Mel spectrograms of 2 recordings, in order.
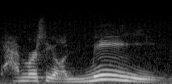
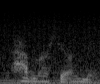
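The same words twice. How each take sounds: First: ME drawn out long, high and loud; exaggerated stress on ME, falling at the end; emphatic ME. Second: Soft plea with ME left unstressed; no weight at all on ME; de-emphasized ME. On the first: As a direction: lean hard on a stretched, loud "me". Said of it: "not like". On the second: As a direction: say "me" quickly and softly, throwing it away. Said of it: "he's actually de-emphasizing himself". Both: Shown as a demonstration.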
